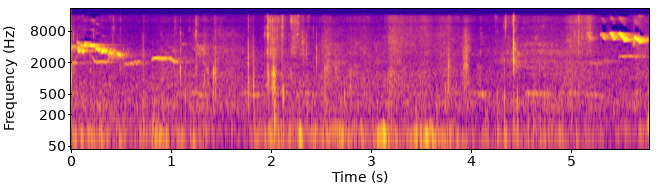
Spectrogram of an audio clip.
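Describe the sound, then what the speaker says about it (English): A bird sings in the garden of a period cottage in Castle Acre, Norfolk, with faint chirps near the start and again at the end over soft footsteps and outdoor ambience. "Just been serenaded by a bird"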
